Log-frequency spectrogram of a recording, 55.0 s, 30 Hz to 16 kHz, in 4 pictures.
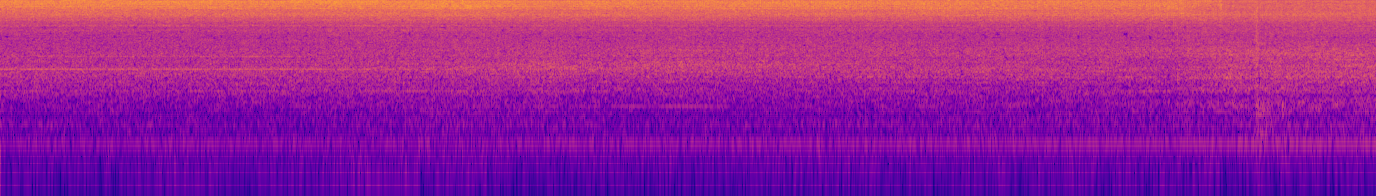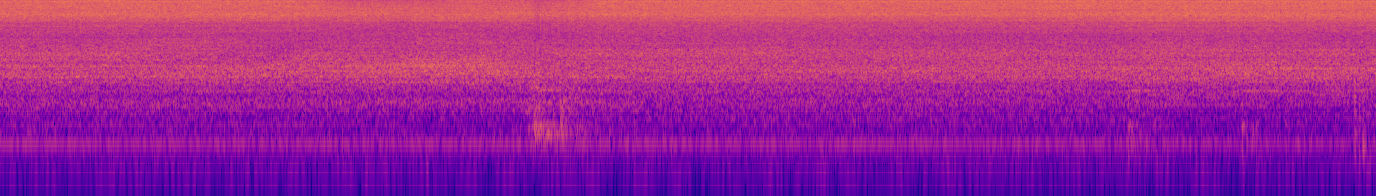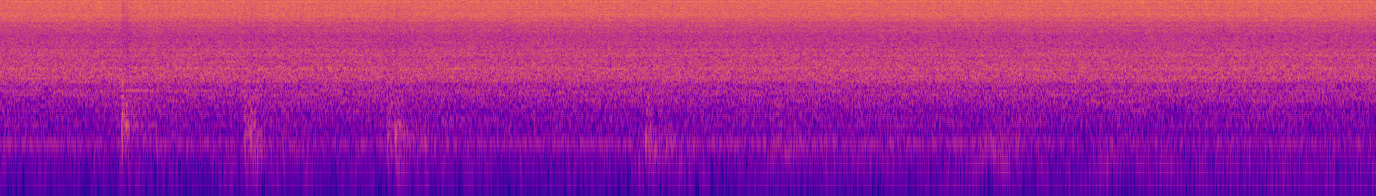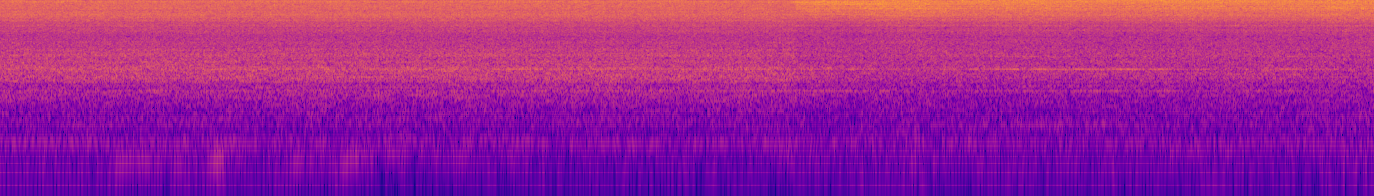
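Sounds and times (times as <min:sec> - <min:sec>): machinery hiss: 0:00.0 - 0:55.0
sawmill machinery hum: 0:00.0 - 0:55.0.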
